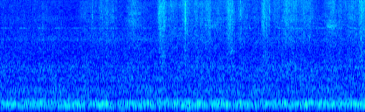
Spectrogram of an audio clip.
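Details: Steady low indoor hum and hiss with a few faint clicks, and no animal voice heard.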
